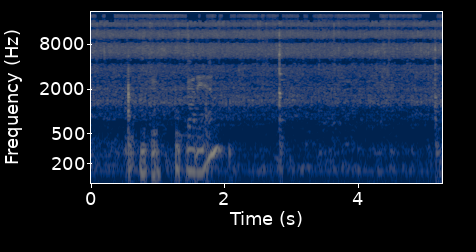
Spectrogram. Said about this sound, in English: And let that saute now with the saltfish for a minute.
